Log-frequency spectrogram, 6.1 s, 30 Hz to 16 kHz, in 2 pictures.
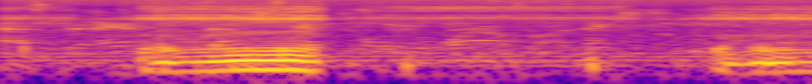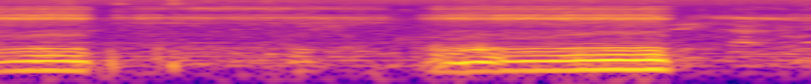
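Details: American Bulldog puppy, reportedly not even asleep, with three loud, rumbling, vibrating snores and quieter breaths between them, about 28 a minute: snoring.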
